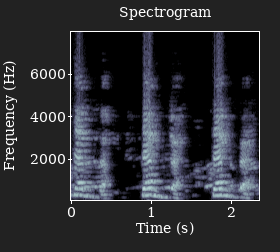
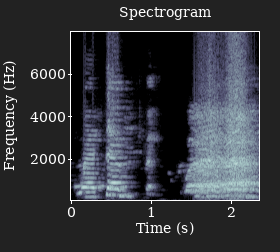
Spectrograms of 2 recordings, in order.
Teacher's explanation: لان الباء فيها جهر ما ينفعش اخليها فيها هواء · Shown in: second take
